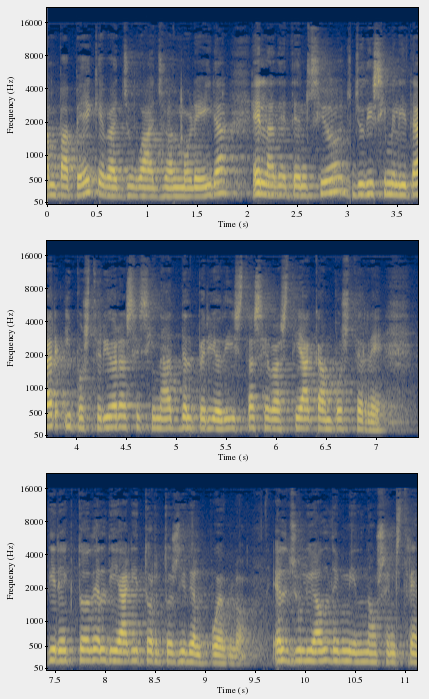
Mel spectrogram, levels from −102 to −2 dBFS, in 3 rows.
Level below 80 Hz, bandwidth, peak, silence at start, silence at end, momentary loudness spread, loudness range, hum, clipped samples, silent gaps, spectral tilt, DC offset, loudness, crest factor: -80 dBFS; 15.5 kHz; -6 dBFS; 0 s; 0 s; 5 LU; 1 LU; none; under 0.1%; none; -4.5 dB/octave; under 0.1%; -24 LUFS; 18 dB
